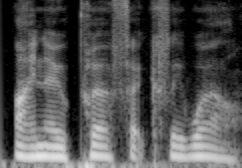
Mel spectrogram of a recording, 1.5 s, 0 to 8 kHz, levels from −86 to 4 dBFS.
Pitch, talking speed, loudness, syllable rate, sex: 130 Hz, 160 wpm, -16 LUFS, 4.5 syllables/s, male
